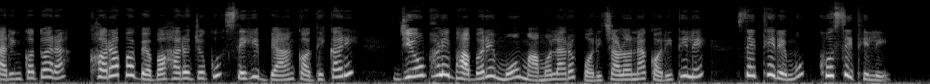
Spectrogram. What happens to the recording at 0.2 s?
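At 0.2 s the speech carries the layered artefacts of transcoding between lossy codecs, present through the whole clip. It was likely coded twice, fitting HE-AAC at low bitrate and then Opus. The second coder preserves the first one's artefacts and adds its own. Nothing sounds above 20.1 kHz.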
